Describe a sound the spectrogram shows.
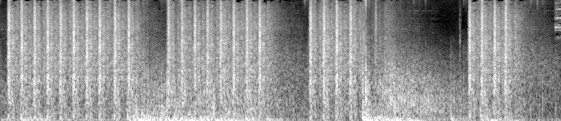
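Shells explode in rapid bursts with deep booms.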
